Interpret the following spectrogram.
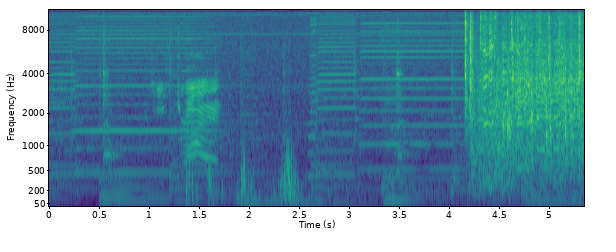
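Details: Flxible bus diesel cold start after sitting for weeks, no starting spray used: cranking bursts, then catches and runs loud and even over music, left to idle up to temperature; normal start.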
